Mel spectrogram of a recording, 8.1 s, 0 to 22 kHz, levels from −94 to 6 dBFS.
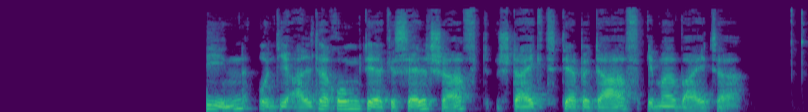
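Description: The input signal was likely lost, through a disconnected device, a dropped link or a stray mute, while the recorder kept writing silence. That audio dropout to silence is already under way at the start and runs to 2.07 s: dead digital silence with no room tone, before speech begins abruptly.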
